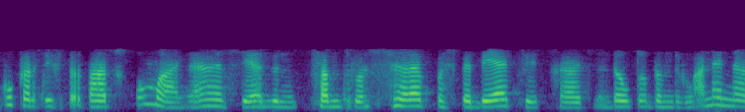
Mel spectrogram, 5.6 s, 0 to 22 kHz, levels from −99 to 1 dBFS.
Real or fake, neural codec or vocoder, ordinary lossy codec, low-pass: fake; codec, 24 kHz, 0.9 kbps, WavTokenizer, medium speech release version 1; MP3, 32 kbps; 3.6 kHz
